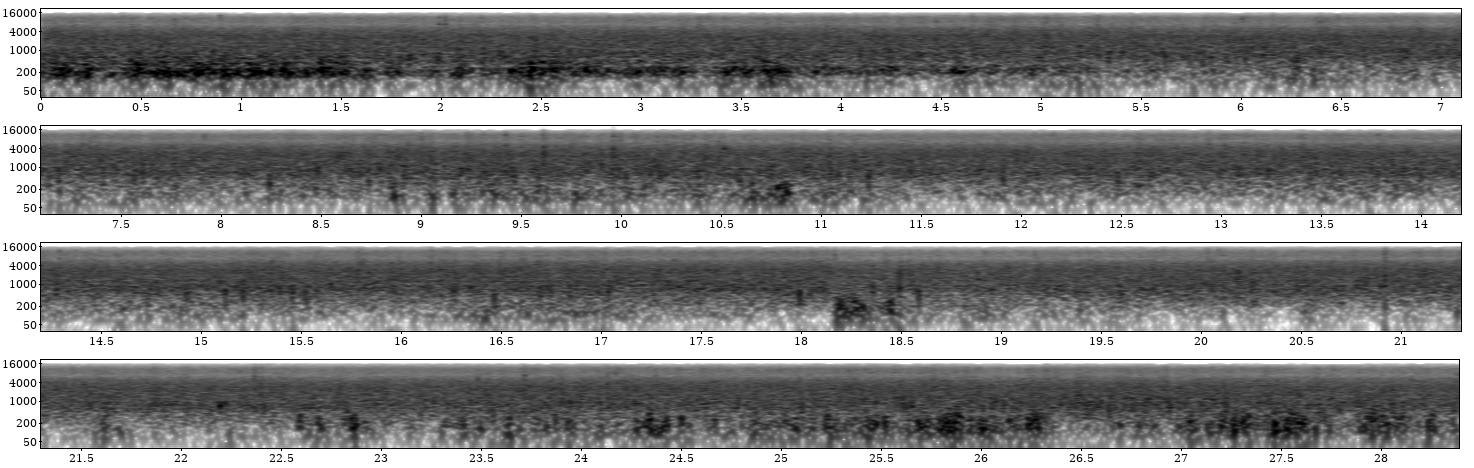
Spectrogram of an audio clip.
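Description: Heavy rain pouring down in a dense, steady hiss. The tail of a thunder rumble fades out in the first few seconds.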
